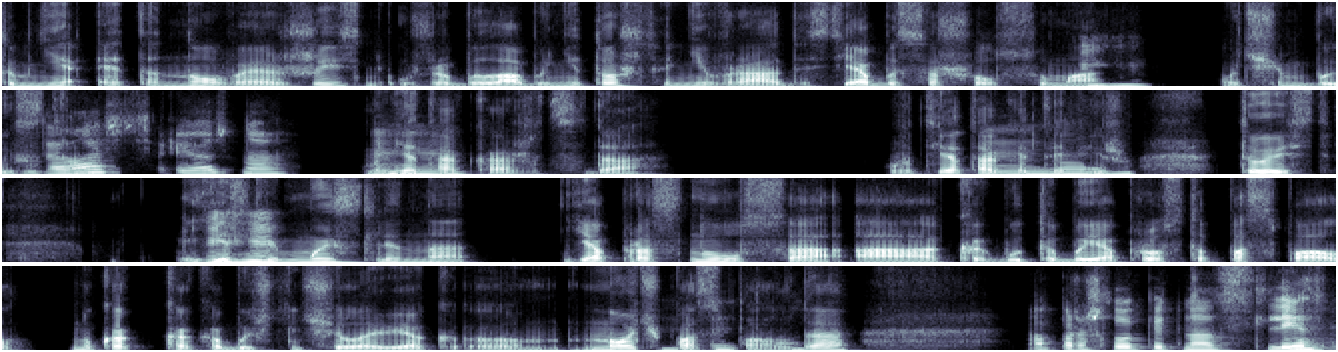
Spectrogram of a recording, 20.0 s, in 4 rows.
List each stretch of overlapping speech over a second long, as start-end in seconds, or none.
none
